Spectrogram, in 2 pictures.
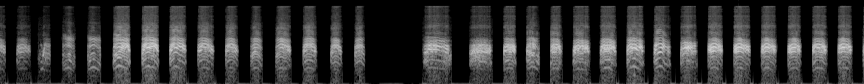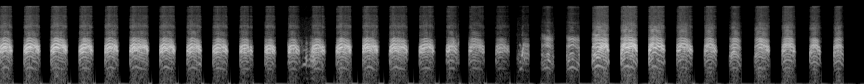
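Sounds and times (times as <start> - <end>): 
mallard quacking: 0.0 - 17.1.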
